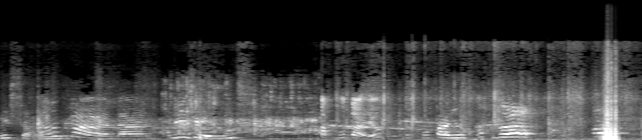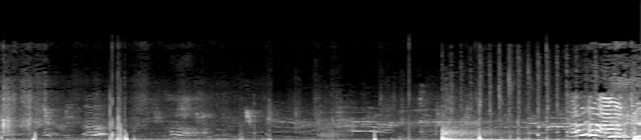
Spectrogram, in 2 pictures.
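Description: Young children talking and squealing excitedly, with a sharp knock about six seconds in and music starting near the end.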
